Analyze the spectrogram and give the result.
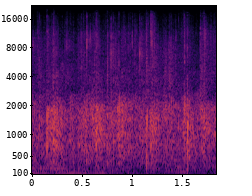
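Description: An audience claps steadily, a dense wash of applause at moderate volume that holds for a couple of seconds without pause, with no one speaking over it.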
